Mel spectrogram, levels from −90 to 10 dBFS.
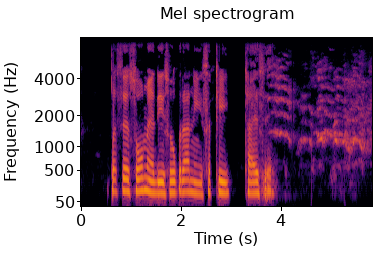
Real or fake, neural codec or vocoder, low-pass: real; none; 7.2 kHz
